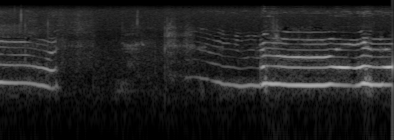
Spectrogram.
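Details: On a small fishing boat on Lough Neagh, Luna keeps howling, bothered by dogs barking far off. A howl trails downward and stops, a quiet gap with faint whimpers follows, then a long, steady, resonant howl carries to the end.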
